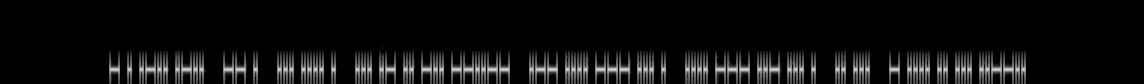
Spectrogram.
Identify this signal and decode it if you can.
Morse code, heard as a keyed tone, about 40 wpm, 700 Hz. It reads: TELL ME SHE SAID, WHOSE HOUSE IS THIS?
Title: Sentences from Top 1200 Words 40wpm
